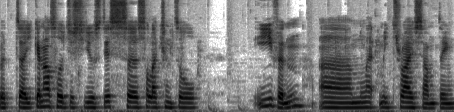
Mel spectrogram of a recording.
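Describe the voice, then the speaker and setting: The speaker has a non-native accent. The delivery is fairly slow. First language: not English. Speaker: gaming streamer and thumbnail designer. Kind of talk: tutorial. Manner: halting, many fillers.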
